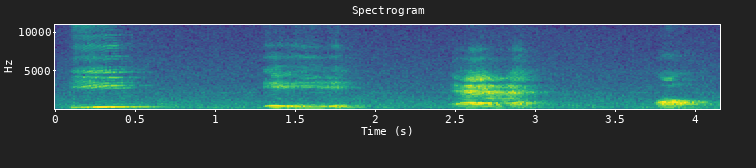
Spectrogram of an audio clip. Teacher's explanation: তালব্য ধ্বনি হচ্ছে ই এ এ অ, অর্থাৎ জিভটা তালুর নিচে অবস্থান করে, স্পর্শ করে না, কারণ এটা স্বরধ্বনি, উচ্চারণে বাধা সৃষ্টি হয় না।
